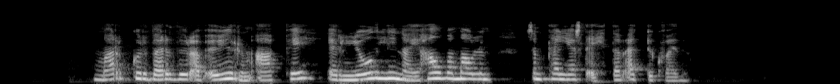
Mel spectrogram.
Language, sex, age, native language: Icelandic, female, 30-39, Icelandic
